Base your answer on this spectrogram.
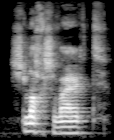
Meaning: longsword
- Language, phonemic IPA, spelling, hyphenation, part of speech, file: Dutch, /ˈslɑx.sʋaːrt/, slagzwaard, slag‧zwaard, noun, Nl-slagzwaard.ogg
